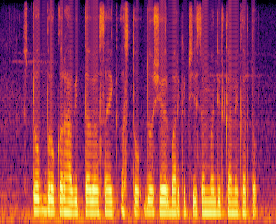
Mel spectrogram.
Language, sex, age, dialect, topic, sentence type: Marathi, male, 18-24, Northern Konkan, banking, statement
